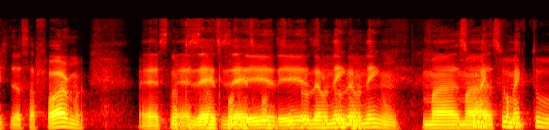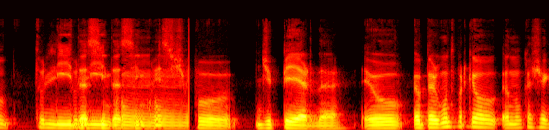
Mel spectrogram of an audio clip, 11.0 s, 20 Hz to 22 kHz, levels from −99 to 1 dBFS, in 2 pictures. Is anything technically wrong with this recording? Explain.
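Yes. From 1.75 s to 7.37 s there is a doubled audio track: a full-band second copy of the speech trails roughly 300 ms behind at about the same level, likely from a second, slower capture path. It switches on and off abruptly, with no decay. On a waveform or spectrogram, every syllable's pattern repeats shifted right.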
